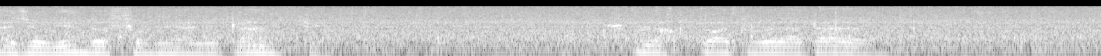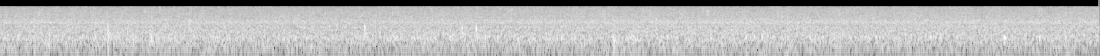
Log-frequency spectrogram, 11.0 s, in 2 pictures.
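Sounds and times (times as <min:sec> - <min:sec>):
rain drop ticks: 0:00.0 - 0:06.6, 0:07.2 - 0:08.8
rain falling steadily: 0:00.0 - 0:11.0.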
